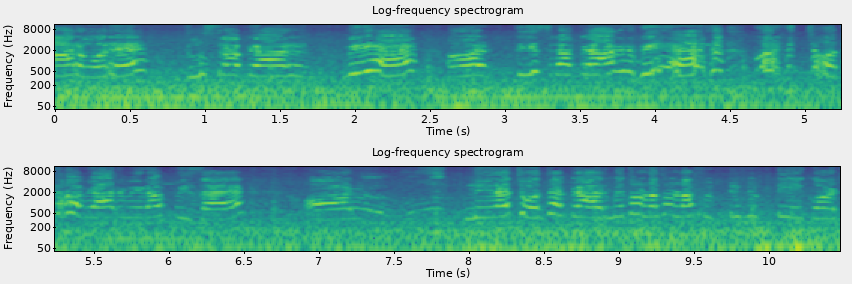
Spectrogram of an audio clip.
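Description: A woman talking continuously over the steady low rumble of a car cabin on the move.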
